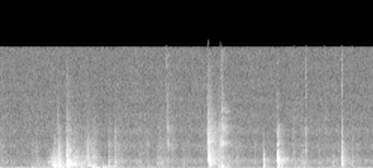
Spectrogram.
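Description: Cable handling and a power cord's plug being pushed into the socket on a plasma TV's power supply board: a rustling stretch about a second in, then several sharp plastic clicks.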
